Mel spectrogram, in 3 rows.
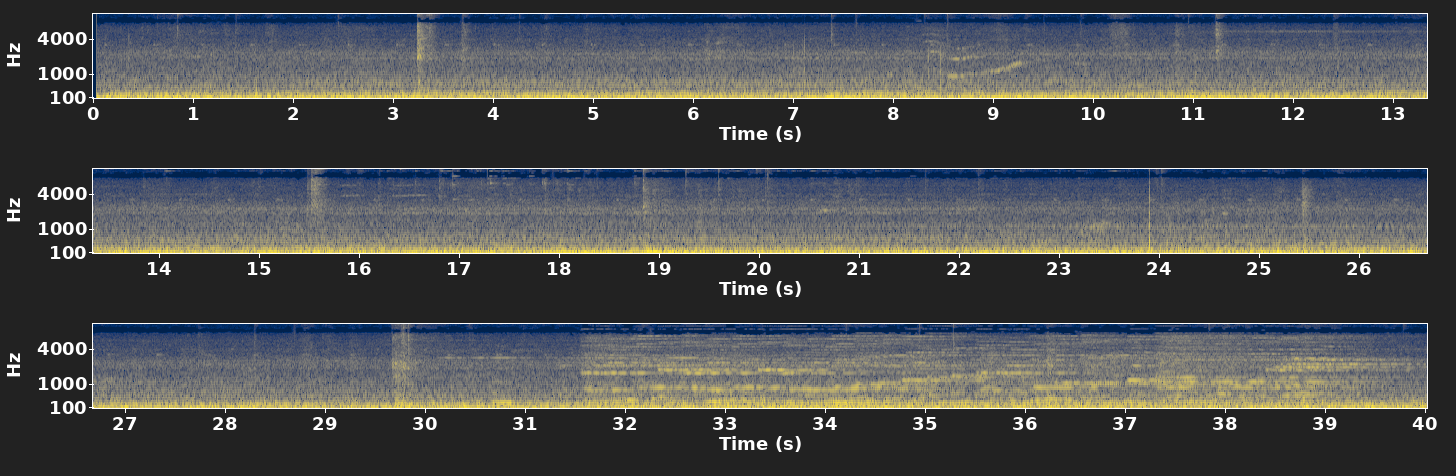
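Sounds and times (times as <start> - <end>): electric train equipment humming: 0.0 - 40.0.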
